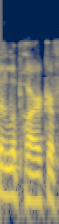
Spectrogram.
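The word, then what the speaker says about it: La Parka: Is it pronounced Laparca? Laparca Dos. – Laparca, yes.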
